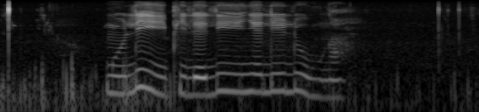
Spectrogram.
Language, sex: Swati, female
